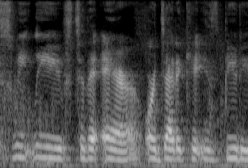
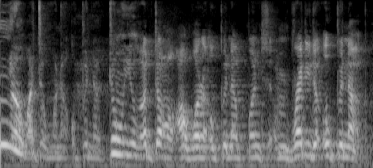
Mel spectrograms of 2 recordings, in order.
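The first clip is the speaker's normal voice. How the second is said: sulky refusal; 2 semitones lower, 4 dB quieter, faster than usual. Retold or imitated. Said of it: "And Romeo's like".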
